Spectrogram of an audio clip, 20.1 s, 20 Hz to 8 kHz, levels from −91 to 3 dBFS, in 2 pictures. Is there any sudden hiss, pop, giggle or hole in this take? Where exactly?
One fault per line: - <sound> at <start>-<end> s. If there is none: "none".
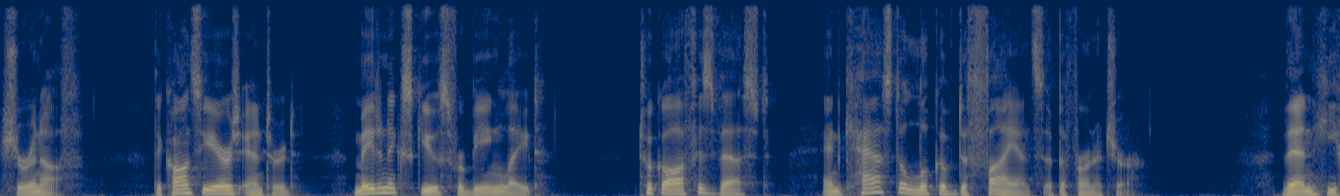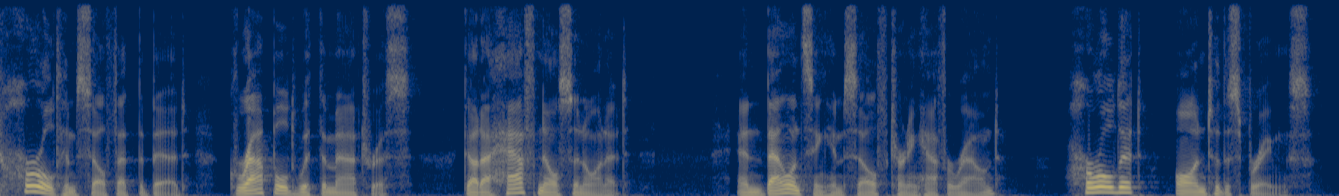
none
